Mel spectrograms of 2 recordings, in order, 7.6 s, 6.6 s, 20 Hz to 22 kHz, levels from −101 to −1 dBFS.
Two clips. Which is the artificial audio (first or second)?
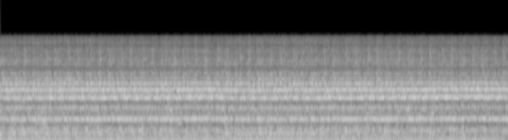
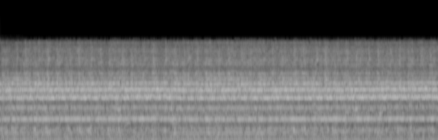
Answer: first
